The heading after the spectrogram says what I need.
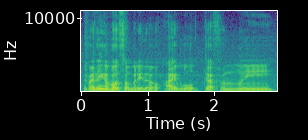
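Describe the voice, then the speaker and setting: A man's voice: fairly low pitch, expressive, quick pace. A man streaming his 3D sculpting work, muttering half-finished thoughts aloud as he works and answers chat.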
